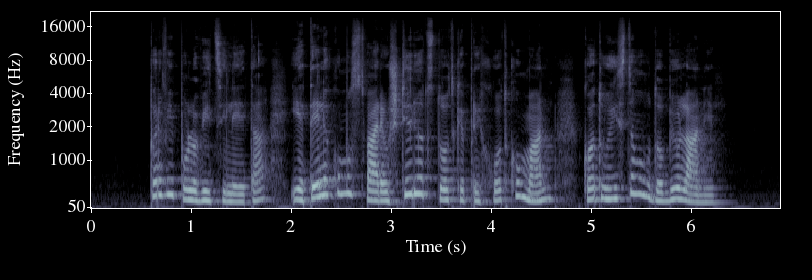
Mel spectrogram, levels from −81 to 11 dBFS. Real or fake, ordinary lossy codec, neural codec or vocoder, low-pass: real; none; none; 19.8 kHz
